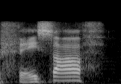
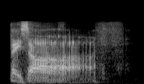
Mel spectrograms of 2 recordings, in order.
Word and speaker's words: Face/Off: Not how you say that. Say the name properly. – Face Off. – No. – Face/off. – Dingus, do it for him.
